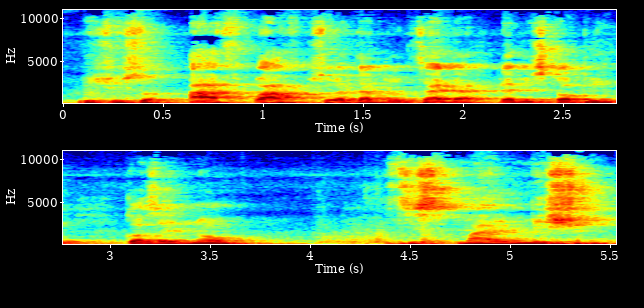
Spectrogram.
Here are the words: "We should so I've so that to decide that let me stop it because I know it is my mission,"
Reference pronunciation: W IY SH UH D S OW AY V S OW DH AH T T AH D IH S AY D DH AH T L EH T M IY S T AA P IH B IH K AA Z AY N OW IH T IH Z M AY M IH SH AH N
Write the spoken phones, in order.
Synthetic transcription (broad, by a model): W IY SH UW S OW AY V S OW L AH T T AH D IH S AY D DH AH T L EH T M IY S T AA P IH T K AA S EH N OW IH T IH S M AY M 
